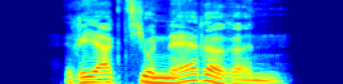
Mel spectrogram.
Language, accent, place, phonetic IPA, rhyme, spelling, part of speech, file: German, Germany, Berlin, [ʁeakt͡si̯oˈnɛːʁəʁən], -ɛːʁəʁən, reaktionäreren, adjective, De-reaktionäreren.ogg
- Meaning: inflection of reaktionär: 1. strong genitive masculine/neuter singular comparative degree 2. weak/mixed genitive/dative all-gender singular comparative degree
